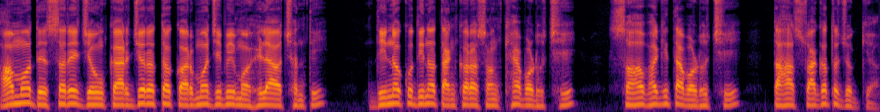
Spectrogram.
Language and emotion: Odia, neutral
